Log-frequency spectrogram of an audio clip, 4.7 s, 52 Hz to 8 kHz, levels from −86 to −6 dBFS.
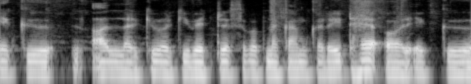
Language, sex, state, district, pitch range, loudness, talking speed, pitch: Hindi, male, Chandigarh, Chandigarh, 95-100 Hz, -19 LUFS, 180 wpm, 95 Hz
